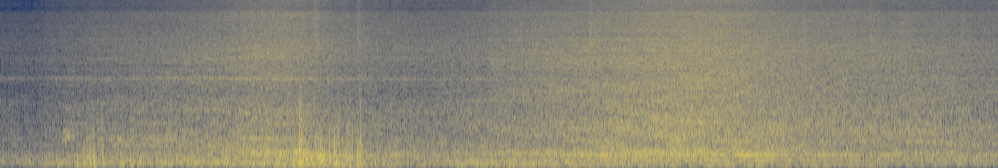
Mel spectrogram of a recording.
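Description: A large vehicle passing close by: its noise swells over several seconds to a peak about seven seconds in, then eases slightly, with a low steady hum running through it.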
